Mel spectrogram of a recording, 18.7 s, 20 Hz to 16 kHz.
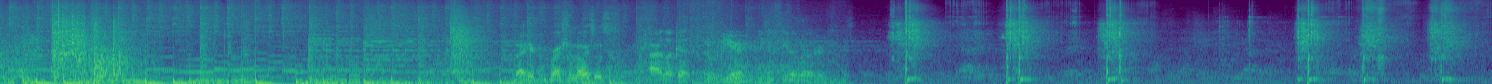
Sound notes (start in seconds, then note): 10.6 rotors popping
